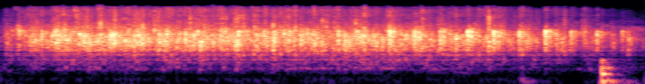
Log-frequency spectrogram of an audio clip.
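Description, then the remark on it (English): Steady applause from a sizable crowd at an event, thanking a speaker for his hard work and welcoming him to the stage: a dense wash of clapping that holds for several seconds before a brief low thump near the end as it starts to fade. “thank him for his hard work, and welcome him to the stage to introduce the last conversation in the series.”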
